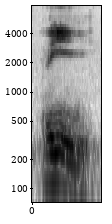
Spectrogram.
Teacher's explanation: huruf ro di sini dibaca tipis ri. Nah, untuk menyempurnakan ketipisan huruf ro sama seperti huruf sin ditarik ya.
